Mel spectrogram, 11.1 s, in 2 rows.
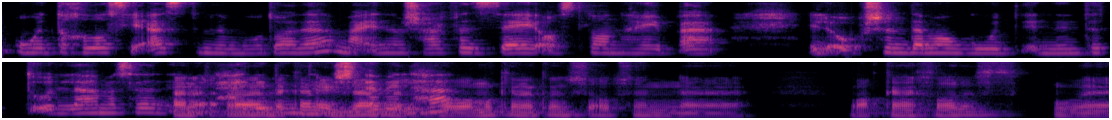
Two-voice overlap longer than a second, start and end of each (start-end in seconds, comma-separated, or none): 6.4-7.9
